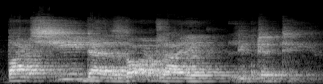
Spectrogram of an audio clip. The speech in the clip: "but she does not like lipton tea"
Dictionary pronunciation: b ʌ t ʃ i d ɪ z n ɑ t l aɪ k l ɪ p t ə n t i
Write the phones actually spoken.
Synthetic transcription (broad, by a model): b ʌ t ʃ i d ɪ z n ɑ t l aɪ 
